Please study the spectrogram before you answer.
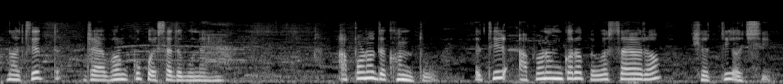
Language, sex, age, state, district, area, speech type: Odia, female, 18-30, Odisha, Subarnapur, urban, spontaneous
